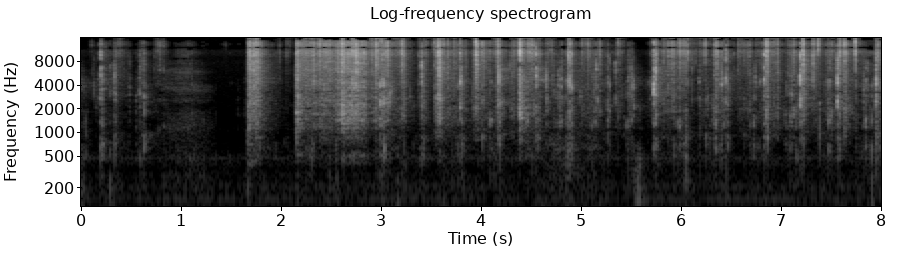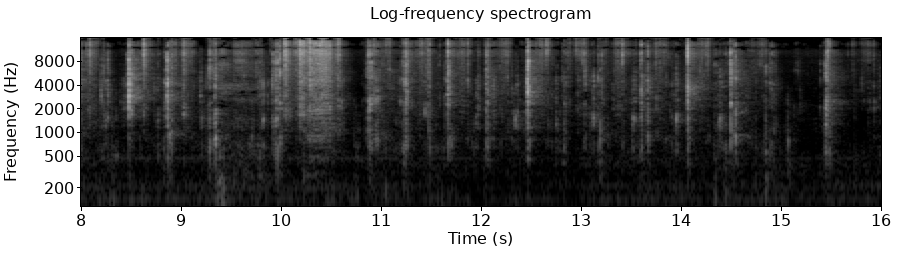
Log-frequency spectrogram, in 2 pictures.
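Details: Pit Bull named Nomyen eating a raw food meal of New Zealand green-lipped mussels with beef and chicken, indoors; wet, crunchy chewing and smacking in dense bursts, with loud crackling broadband crunches between about two and ten seconds.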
